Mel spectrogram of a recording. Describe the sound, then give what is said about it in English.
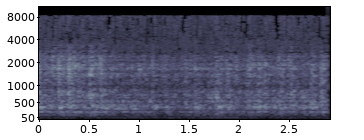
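Train wheels rolling on rails, heard from inside a rail car: a steady, dense mechanical rumble and rattle that continues unbroken and fairly loud, with no voices. “He listened to the sound of the wheels on the rails”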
